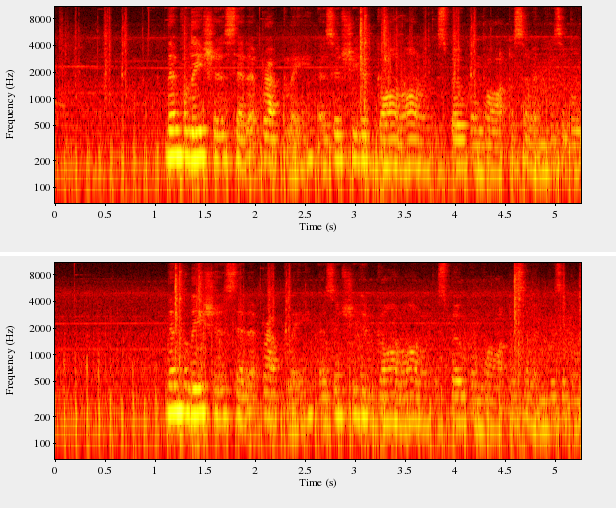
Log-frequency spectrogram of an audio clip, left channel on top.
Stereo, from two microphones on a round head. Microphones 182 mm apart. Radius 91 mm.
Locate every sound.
1.1 s a woman speaking: 20° left (ahead or behind), 1.4 m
